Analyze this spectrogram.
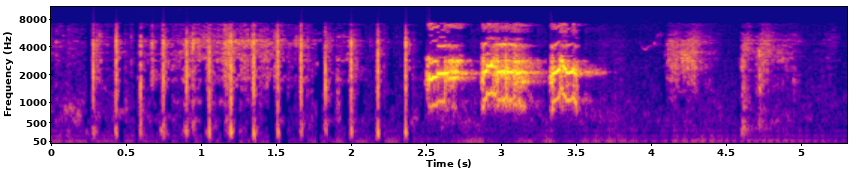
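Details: Wild red junglefowl approaching a decoy: a run of quick sharp clucks about six per second, then a short hoarse broken crow, followed by a few softer scratchy notes.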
